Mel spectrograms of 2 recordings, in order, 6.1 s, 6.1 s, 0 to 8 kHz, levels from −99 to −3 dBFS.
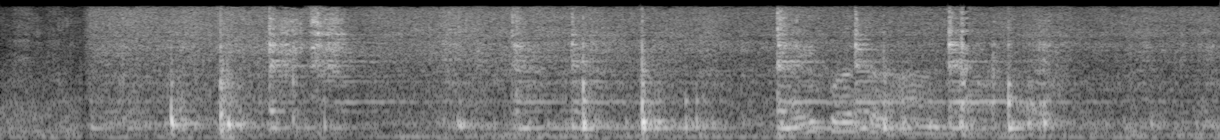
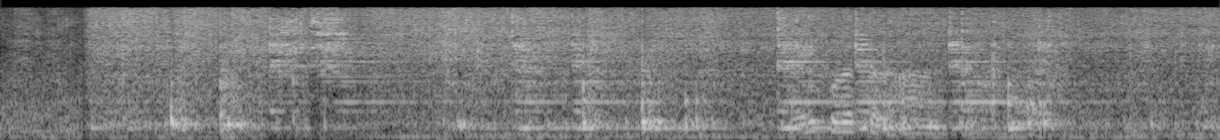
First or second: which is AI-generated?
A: first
